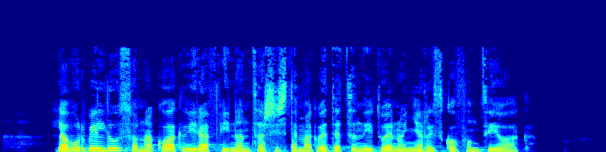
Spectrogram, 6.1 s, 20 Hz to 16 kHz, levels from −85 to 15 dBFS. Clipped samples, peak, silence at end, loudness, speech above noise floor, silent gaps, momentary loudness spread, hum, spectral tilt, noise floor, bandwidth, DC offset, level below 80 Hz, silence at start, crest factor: under 0.1%; -8 dBFS; 0.9 s; -26 LUFS; 54 dB; none; 7 LU; none; -6 dB/octave; -79 dBFS; 11.5 kHz; under 0.1%; -60 dBFS; 0.55 s; 18 dB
